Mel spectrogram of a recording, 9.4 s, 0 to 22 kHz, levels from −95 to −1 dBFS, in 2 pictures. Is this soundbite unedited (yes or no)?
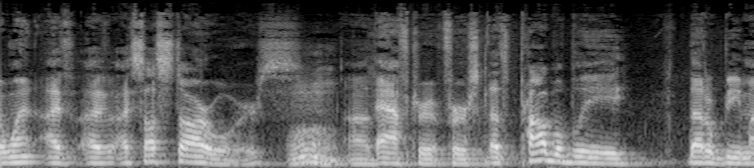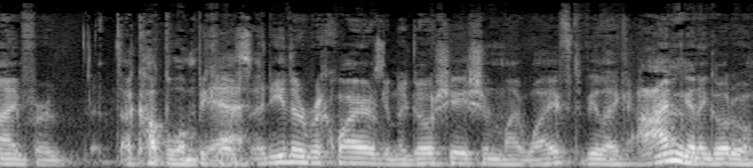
no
